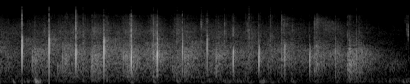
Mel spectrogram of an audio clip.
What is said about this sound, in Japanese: 大きな拍手をお願いいたします。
